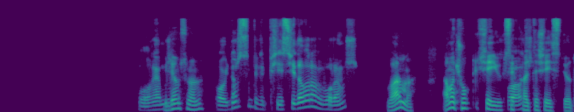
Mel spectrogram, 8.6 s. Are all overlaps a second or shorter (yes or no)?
yes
